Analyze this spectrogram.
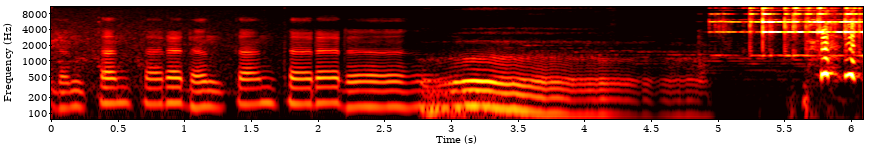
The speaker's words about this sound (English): I'm gonna use this bell a lot. I found this bell while cleaning up my room, and I'm just so like silly. It's my new gift to the world.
